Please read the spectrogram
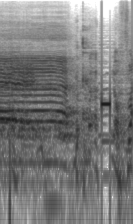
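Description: A man's drawn-out, high vocal sound, laugh-like and held steady for about a second before trailing off. About a second and a half in comes a short, loud beep tone of the kind used as a censor bleep.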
